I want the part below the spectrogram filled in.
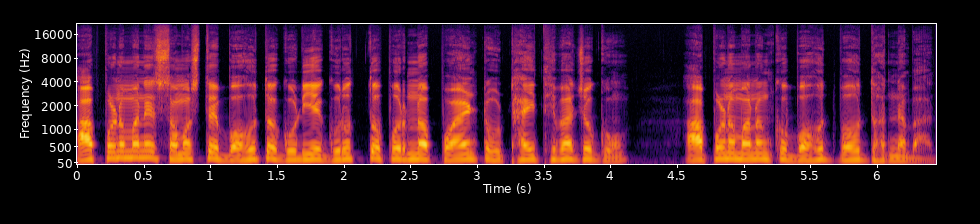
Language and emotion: Odia, neutral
